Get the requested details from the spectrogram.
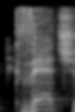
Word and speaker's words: kvetch: It's kvetch is one word. So the tell that you're not one of the tribe is that you turned it into two syllables.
